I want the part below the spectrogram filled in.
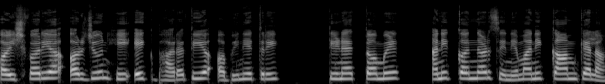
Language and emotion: Goan Konkani, neutral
